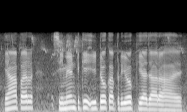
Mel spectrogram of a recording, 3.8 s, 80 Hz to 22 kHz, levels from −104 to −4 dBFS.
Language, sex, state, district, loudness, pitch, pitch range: Hindi, male, Uttar Pradesh, Lalitpur, -13 LUFS, 175 Hz, 160-190 Hz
